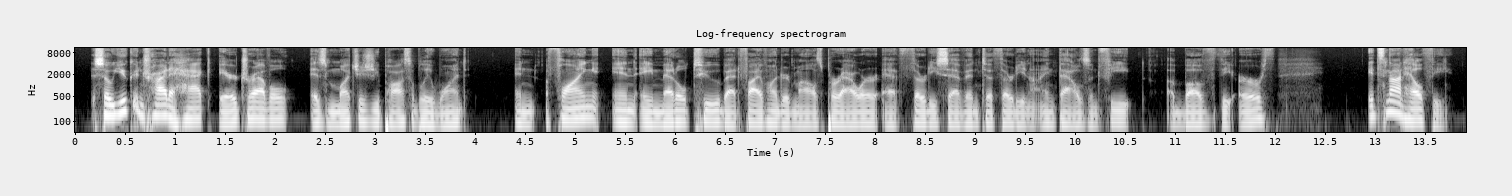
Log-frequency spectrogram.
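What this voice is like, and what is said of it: Weak, strained voice. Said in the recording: “my voice is weird ... I lost my voice for about 2 days”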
